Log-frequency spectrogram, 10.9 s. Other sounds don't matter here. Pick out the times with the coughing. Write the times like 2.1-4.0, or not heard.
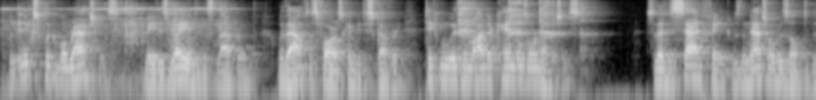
6.0-7.8.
